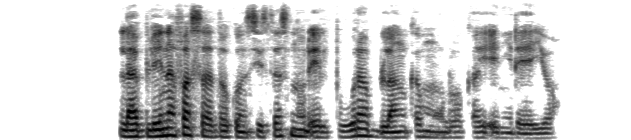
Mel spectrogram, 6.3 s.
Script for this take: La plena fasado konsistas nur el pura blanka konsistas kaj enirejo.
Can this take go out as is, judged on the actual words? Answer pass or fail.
fail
